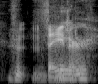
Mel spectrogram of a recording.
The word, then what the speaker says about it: Vader: right three two one Vader Vader yes and not as Bella says in Pitch Perfect fader and German meets father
